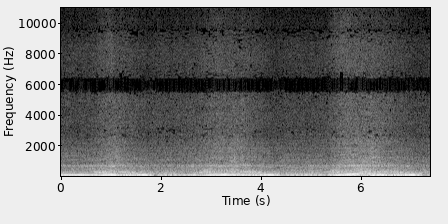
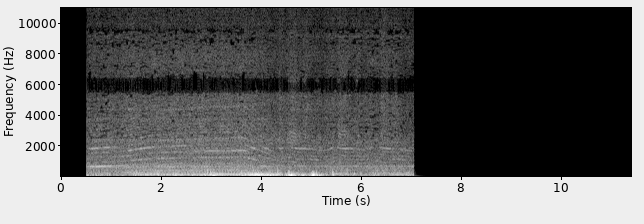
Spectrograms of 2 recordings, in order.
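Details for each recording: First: 2020 Chevy Silverado LT 5.3 V8 after replacing the drive belt tensioner pulley and serpentine belt to cure an annoying whine: revving smoothly, deep low rumble rising and falling, no belt whine; normal running. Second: 2020 Chevy Silverado LT 5.3 V8 running with a clear whine rising and falling with revs from worn drive belt tensioner pulley; fixed by replacing the tensioner pulley and serpentine belt.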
